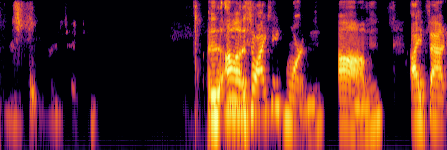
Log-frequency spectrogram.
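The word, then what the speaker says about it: Maurten: And so it's super neutral, super easy on my stomach, but it's spelled M-A-U-T-R-M-A-U-R-T-E-N, Morton.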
